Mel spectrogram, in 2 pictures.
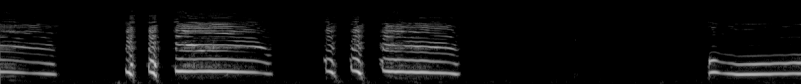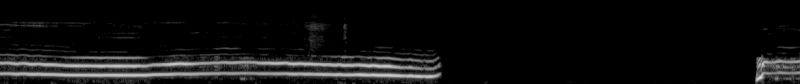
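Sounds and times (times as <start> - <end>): long wolf-style howl: 7.1 - 12.5, 15.6 - 16.0.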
